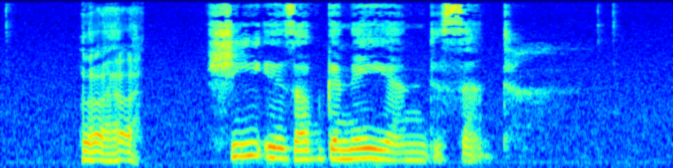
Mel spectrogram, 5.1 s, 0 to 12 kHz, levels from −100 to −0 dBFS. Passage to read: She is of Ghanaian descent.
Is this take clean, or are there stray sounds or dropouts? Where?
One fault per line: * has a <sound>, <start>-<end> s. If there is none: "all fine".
* has a laugh, 0.6-1.1 s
